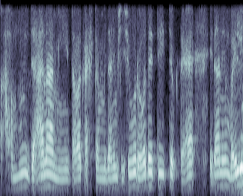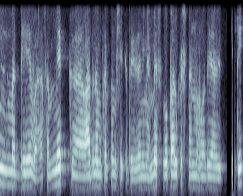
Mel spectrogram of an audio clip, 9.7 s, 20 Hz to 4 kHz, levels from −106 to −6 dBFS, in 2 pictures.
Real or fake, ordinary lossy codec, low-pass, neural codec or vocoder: real; none; 3.6 kHz; none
